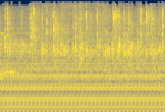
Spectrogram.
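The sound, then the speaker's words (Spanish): A crowd claps steadily for a couple of seconds, a dense wash of applause at an even level, over a low sustained hum or held tone underneath, applauding the Lord at a speaker's request. “¿Alguien puede darle un aplauso al Señor?”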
